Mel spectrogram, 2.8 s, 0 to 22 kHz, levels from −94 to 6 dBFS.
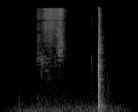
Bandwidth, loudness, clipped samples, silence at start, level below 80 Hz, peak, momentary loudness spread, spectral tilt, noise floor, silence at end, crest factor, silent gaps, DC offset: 16 kHz; -41 LUFS; under 0.1%; 0.7 s; -72 dBFS; -16 dBFS; 15 LU; -1 dB/octave; -80 dBFS; 0.65 s; 32 dB; none; under 0.1%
